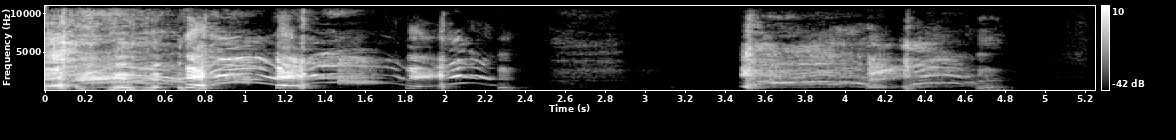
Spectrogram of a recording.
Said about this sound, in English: Oh, that's a good cough.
